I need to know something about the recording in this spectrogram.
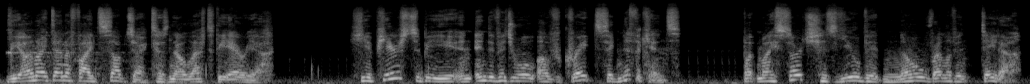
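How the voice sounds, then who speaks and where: A polite, self-aware ancient machine, voiced by an actor in a video game. The voice sits at a middle pitch and moves melodically while staying formal, clipped and analytical. Faint ambient noise sits behind it. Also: animated, normal speed, lightly acted. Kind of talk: robotic video game character acting.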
